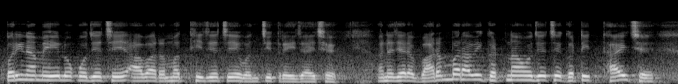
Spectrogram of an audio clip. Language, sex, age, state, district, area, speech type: Gujarati, male, 30-45, Gujarat, Surat, urban, spontaneous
